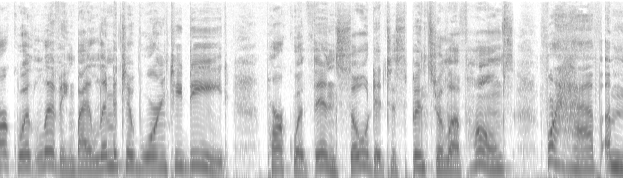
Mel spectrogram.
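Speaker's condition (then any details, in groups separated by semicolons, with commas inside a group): No condition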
